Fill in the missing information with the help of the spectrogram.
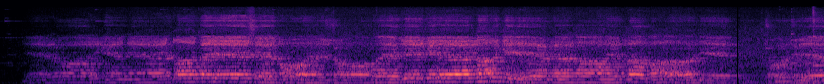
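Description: Buddhist chanting: low voices in unison holding long, steady notes. It starts about half a second in and dips briefly near the end.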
